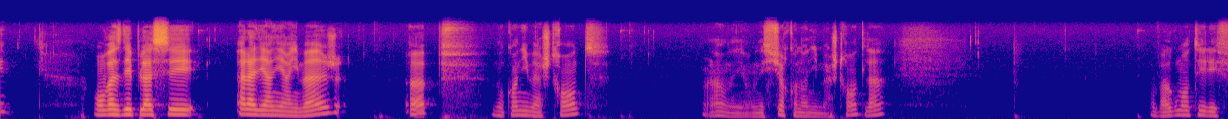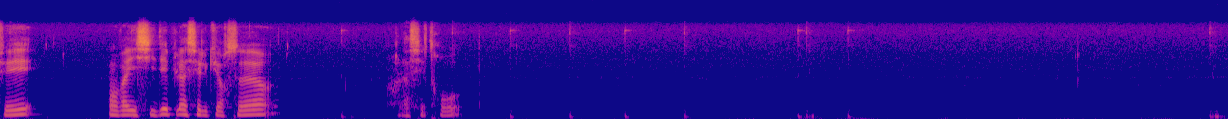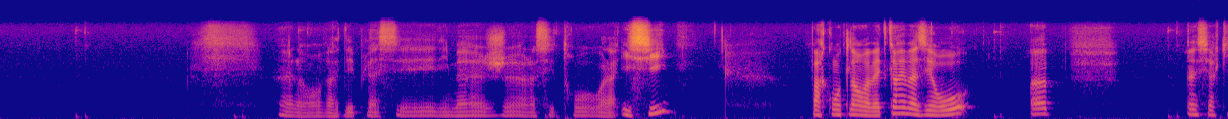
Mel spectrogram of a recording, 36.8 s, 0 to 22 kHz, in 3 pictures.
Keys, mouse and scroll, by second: 2.1-4.0 drag, 6.0 click, 6.5 click, 11.4-12.7 drag, 13.7-14.9 drag, 15.8-17.1 drag, 17.5 click, 18.7 click, 20.4 click, 20.9-24.7 drag, 25.4 click, 27.0 click, 27.6 click, 28.4 click, 30.1 click, 33.6 click, 34.6 right click, 36.4 click.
